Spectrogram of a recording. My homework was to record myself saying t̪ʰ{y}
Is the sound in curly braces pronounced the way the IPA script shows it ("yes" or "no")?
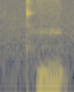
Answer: yes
